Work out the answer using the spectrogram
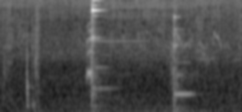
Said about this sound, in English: Before we try opening the door, let's ring the bell first.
